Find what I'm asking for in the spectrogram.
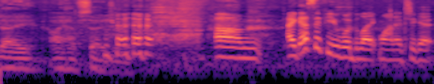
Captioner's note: laughing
